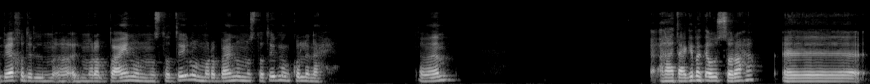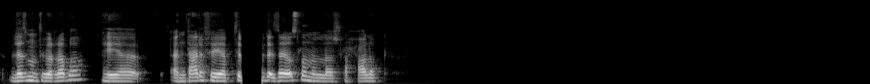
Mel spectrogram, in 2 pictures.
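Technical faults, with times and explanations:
5.53 to 5.88 s and 11.12 to 11.32 s, playback stall: the speech halts mid-flow into silence for about 0.34 s and then 0.2 s, likely because the player ran short of data or its thread was blocked. It is a clean gap, not a click or a burst of noise.
5.88 to 7.24 s and 11.32 to 11.52 s, time-compressed catch-up: after each stall the speech hurries, at 1.25 times speed and then 2 times, while the pitch stays normal. Small pieces are cut out and cross-faded to clear the backlog, rather than the raised pitch of a simple speed-up.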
